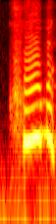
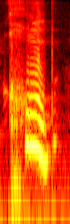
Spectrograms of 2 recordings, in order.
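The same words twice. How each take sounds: First: The first consonant is an aspirated stop sound. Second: The first consonant is a rough fricative sound. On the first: This is the form adapted to Hindi. "बेनुक्तेदार बनाया" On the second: This is the original borrowed form. "नुक्तेदार उच्चारण"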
